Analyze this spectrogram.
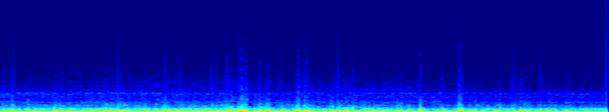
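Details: Loud, continuous low rumble of wind on the microphone with buffeting thumps and no animal sound.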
